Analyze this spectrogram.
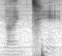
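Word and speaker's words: nineteen: So, when we say 19, this emphasis or the accent is on the teen. So we say 19.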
